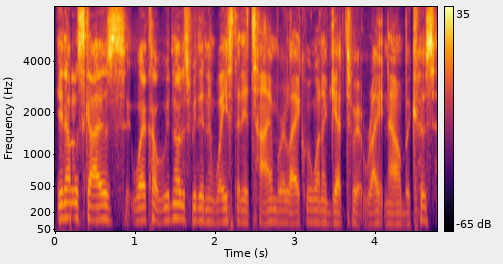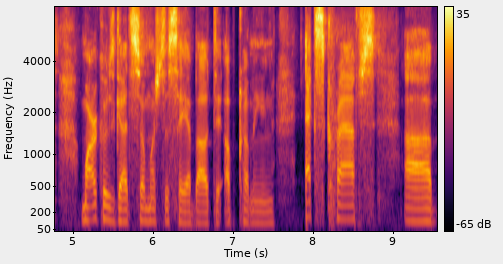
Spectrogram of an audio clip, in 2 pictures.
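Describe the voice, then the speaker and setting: A man's voice: mid-range voice, normal speed, a bit bright, no room sound. A man co-hosting a casual podcast, talking in a friendly, chatty way. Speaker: co-host.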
